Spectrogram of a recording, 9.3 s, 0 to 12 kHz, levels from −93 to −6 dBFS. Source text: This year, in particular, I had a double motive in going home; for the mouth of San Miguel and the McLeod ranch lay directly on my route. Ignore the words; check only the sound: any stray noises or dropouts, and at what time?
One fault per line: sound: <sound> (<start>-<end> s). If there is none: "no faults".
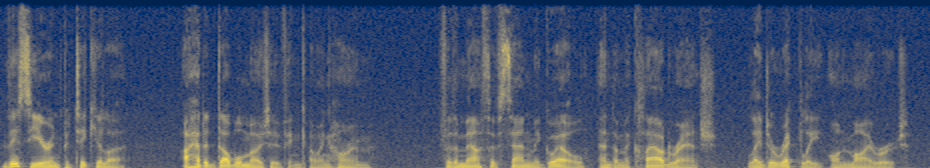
sound: dropout (3.1-3.1 s)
